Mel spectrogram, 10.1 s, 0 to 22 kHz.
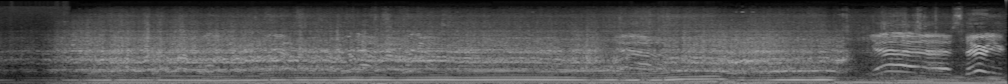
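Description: A Nissan 350Z drifts on a partly wet track, engine droning loudly and continuously with pitch swings and a rising tire squeal in the final seconds.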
